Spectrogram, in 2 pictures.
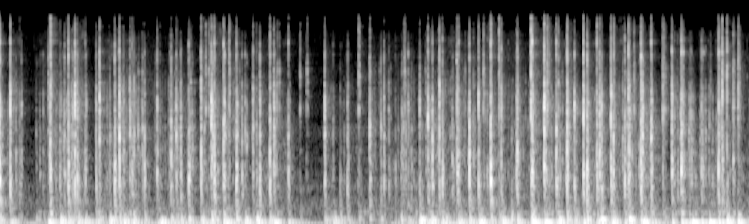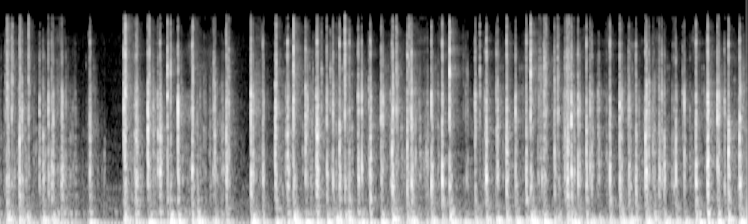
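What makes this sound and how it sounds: Fingertips with short nails from both hands rapidly tap the hollow keys of a full-size black plastic computer keyboard with German key labels. The result is a dense, continuous stream of short, dry clicks with almost no ring, briefly pausing around the third and eighth seconds. A steady low hum runs underneath throughout.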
